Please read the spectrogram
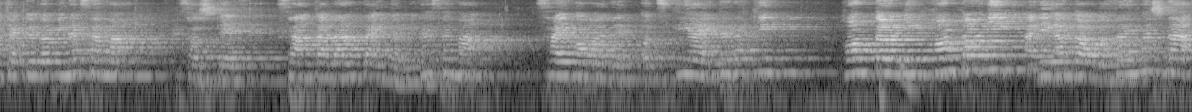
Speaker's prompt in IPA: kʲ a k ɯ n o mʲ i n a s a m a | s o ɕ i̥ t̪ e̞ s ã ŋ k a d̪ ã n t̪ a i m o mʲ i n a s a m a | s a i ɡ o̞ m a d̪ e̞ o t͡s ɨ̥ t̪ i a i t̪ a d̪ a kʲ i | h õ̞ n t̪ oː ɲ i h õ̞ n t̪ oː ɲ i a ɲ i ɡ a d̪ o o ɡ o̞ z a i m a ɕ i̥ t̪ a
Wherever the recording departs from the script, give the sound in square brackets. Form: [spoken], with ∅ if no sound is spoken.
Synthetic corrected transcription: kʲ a k ɯ n o mʲ i n a s a m a | s o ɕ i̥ t̪ e̞ s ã ŋ k a d̪ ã n t̪ a i [n] o mʲ i n a s a m a | s a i ɡ o̞ m a d̪ e̞ o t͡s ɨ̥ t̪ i a i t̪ a d̪ a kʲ i | h õ̞ n t̪ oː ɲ i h õ̞ n t̪ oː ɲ i a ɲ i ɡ a [t̪] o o ɡ o̞ z a i m a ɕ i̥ t̪ a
